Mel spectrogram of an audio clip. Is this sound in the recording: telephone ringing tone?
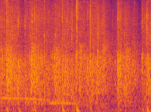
no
